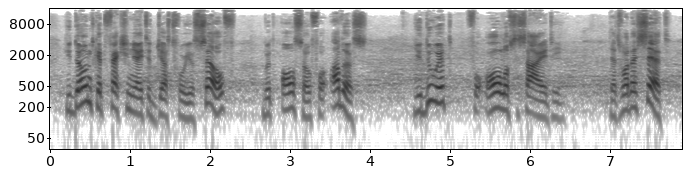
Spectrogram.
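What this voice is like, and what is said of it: Dutch accent in English. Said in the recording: “I think this guy's Dutch by that accent.”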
